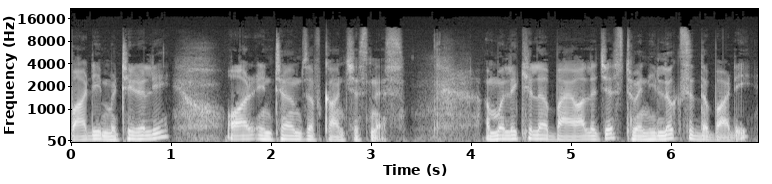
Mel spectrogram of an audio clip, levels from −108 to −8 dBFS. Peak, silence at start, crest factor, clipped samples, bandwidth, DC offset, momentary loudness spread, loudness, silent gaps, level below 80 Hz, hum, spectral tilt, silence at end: 0 dBFS; 0 s; 18 dB; under 0.1%; 12.5 kHz; under 0.1%; 12 LU; -19 LUFS; none; -38 dBFS; none; -6 dB/octave; 0.1 s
